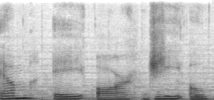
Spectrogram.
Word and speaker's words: Margot: Margo, you spell it M A R G O T. The T is silent, but Margo is not.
